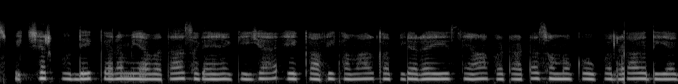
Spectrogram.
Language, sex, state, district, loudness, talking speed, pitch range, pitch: Hindi, female, Jharkhand, Jamtara, -34 LUFS, 220 wpm, 245-255 Hz, 250 Hz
